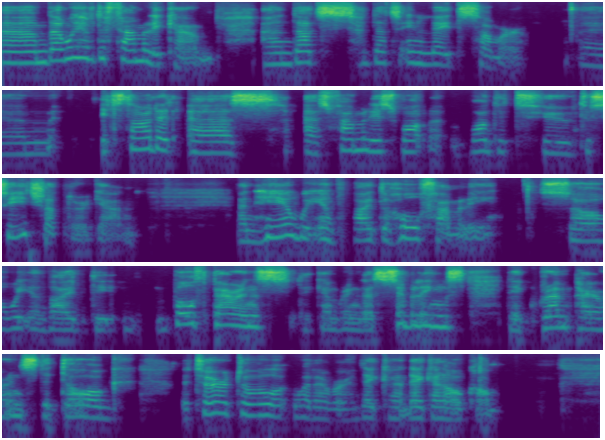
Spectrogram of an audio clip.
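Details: Stuttering in an adult woman who stutters and presents for the Swedish stuttering association; she says her stutter is quite obvious today.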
